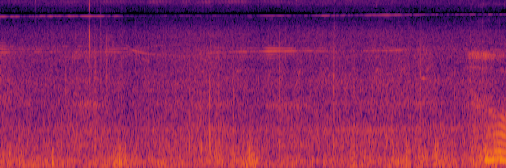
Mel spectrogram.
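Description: Strong wind buffets the microphone at an RC plane flying field, a steady rumbling gust noise with a faint model-aircraft engine whine drifting in the distance.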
